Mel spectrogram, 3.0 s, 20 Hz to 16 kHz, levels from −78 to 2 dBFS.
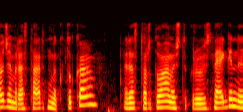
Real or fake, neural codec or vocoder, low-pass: fake; codec, 16 kHz, 4 kbps, X-Codec, WavLM features, trained on Multilingual LibriSpeech; 7.2 kHz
